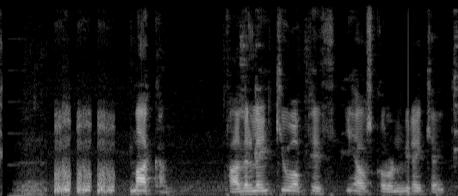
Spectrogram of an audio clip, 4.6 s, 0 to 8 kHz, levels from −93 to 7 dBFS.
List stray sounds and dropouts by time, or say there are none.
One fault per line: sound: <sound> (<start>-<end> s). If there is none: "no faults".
sound: laugh (0.5-1.2 s)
